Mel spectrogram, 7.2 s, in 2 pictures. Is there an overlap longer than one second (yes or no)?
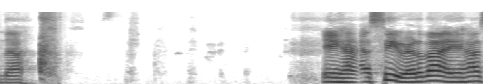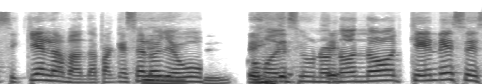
yes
